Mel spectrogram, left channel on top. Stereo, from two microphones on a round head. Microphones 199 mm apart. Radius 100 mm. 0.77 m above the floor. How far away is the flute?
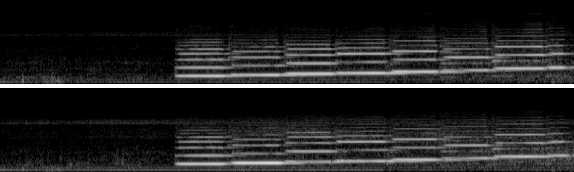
About 0.7 m.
